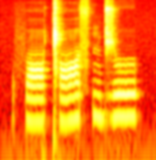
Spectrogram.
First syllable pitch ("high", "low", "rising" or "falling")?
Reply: low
